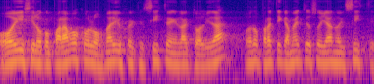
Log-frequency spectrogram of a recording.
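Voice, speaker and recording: A man speaks at a moderate pace. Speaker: retired radio announcer telling his life story. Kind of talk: interview answer, recounting personal memories.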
